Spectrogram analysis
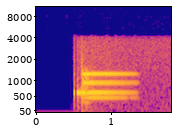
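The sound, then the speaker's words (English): A single electronic chime from a computer during an online meeting roll call rings out clearly, a bright tonal ding with layered harmonics that holds for under a second before cutting off, with no talking around it. “Excuse me, did that chime indicate that someone just joined us? No, that was just my computer doing something weird.”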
